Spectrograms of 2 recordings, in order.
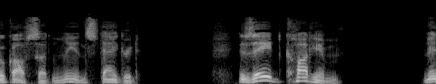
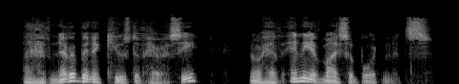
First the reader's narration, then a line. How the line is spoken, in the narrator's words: Mejon Quad said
